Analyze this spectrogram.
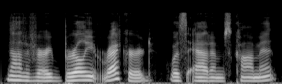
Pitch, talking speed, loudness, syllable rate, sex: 175 Hz, 170 wpm, -17 LUFS, 5.0 syllables/s, female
